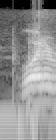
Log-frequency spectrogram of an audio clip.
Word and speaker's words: water: Water rhymes with order. Yeah, like order and water.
